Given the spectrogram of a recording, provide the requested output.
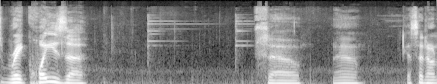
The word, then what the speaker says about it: Rayquaza: Apparently I've always said Rayquaza wrong. It's Rayquaza.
